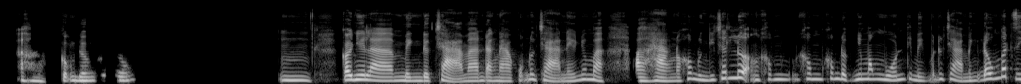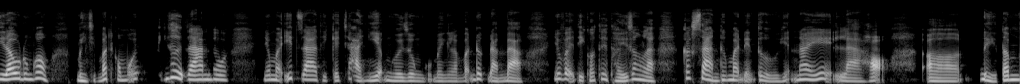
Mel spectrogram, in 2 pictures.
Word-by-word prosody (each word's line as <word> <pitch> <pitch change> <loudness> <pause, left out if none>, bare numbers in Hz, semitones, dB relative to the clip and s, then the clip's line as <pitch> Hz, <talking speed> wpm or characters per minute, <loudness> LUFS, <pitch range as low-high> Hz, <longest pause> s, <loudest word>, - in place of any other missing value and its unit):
À, 190 - 0 0.3
cũng 180 +2 +1
đúng, 175 0 +4
cũng 215 - -15
đúng. 185 +3 -1 1.4
Ừm, 195 -1 +2 0.3
coi 210 +1 +8
như 220 +1 +7
là 175 -5 +5
mình 170 -1 +1
được 170 -1 +1
trả 130 -5 +4
mà, 160 +3 +2
đằng 170 -1 +1
nào 155 -1 +1
cũng 185 +8 -7
được 235 -2 0
trả 150 -8 +2
nếu 155 +1 -2
như 225 +6 0
mà, 210 -6 +3 0.3
à, 170 - +4
hàng 165 -1 +3
nó 165 - -1
không 265 +3 -1
được 215 - +2
như 200 +1 0
chất 285 +7 0
lượng, 295 -8 +4
không 230 0 -2
không 240 -1 -1
không 260 +1 -3
được 230 -6 0
như 235 +2 +2
mong 240 -1 +1
muốn 210 +1 +1
thì 245 - -5
mình 180 -4 -2
vẫn 225 - -9
được 245 - -3
trả, 220 -8 0
mình 175 +4 -4
đâu 245 +3 +4
mất 365 +7 +1
gì 245 -2 +1
đâu, 245 +3 +8
đúng 245 -2 0
không? 280 -6 +2 0.3
Mình 170 -3 +1
chỉ - - -11
mất 240 +2 -1
có 200 - -4
mỗi 230 +6 -4 0.3
tí 260 - -3
thời 315 -4 +5
gian 225 0 +3
thôi. 220 -2 -1 0.4
Nhưng 215 +1 -3
mà 200 - 0
ít 280 +8 -4
ra 215 -2 +2
thì 180 -3 -12
cái 175 - -7
trải 180 -1 -4
nghiệm 185 +1 -2
người 165 -1 -1
dùng 160 -2 -4
của - - -13
mình 150 -1 -8
là 145 - -7
vẫn 150 +1 -7
được 250 -4 -3
đảm 155 -2 -3
bảo. 160 - +2 0.3
Như 255 +1 -3
vậy 250 - -1
thì 180 - -5
có 175 - -5
thể 235 +5 -4
thấy 160 -4 -2
rằng 235 0 -1
là 170 -4 0 0.3
các 290 0 -4
sàn 215 -10 +2
thương 205 +4 -3
mại 200 -1 +1
điện - - -7
tử 160 -8 -4
hiện 195 +10 -7
nay 225 -1 +2
ấy, 265 - -2
là 150 -2 -2
họ, - - +1 0.3
ờ, 150 -2 0 0.2
để 175 -11 +1
tâm 210 +2 +4
195 Hz, 280 wpm, -22 LUFS, 170-230 Hz, 1.4 s, coi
